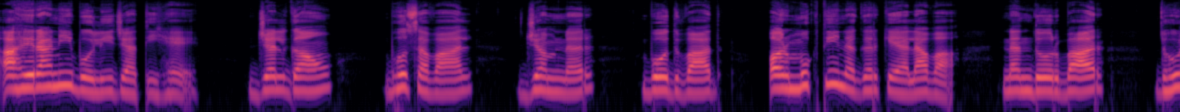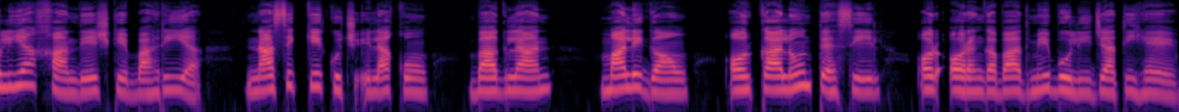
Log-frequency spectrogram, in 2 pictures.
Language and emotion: Urdu, neutral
